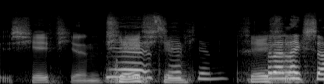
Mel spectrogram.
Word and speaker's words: Schäfchen: Why is he called Shaftchen? Like none of this is good. I'm sorry, Kieran. I want to correct your German, pronunciation. It'd be Schäfchen.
